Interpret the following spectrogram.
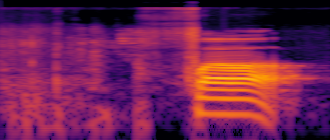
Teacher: جب اوپر والے دانتوں کی نوک نیچے والے ہونٹ کے اندر گیلے حصے سے لگے تو یہ لفظ ادا ہوتا ہے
